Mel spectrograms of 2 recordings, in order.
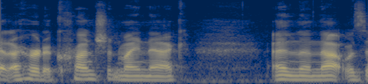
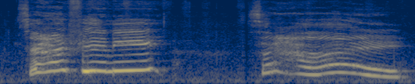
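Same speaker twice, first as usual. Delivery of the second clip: high, cooing pet voice; slower than usual. Real, not acted. Owner coaxing her dog on her lap to greet, high pet talk. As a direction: coo up high at the puppy.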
